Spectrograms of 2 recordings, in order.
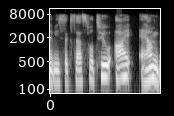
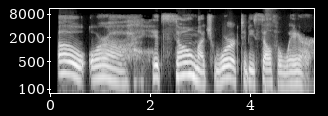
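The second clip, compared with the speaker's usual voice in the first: mock low, very slow exasperated sigh; 4 semitones lower than usual. Telling Jay what someone said, the speaker imitates their exasperated, sighing voice. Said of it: "in an exasperated voice, they literally sighed".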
